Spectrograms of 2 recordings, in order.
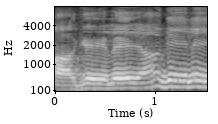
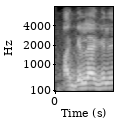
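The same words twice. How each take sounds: First: "അകലെ" with long stretched vowels; sounding far away. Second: "അകലെ" said short and quick, no stretch; no expression. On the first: Teacher makes the class feel distance, അകലെ drawn out. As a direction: draw out അകലെ as if pointing into the distance. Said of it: "അകലെ തോന്നണം അവിടെ". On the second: Teacher shows what will not work, അകലെ unstretched. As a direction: toss off അകലെ without any distance. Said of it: "എന്ന് പറഞ്ഞാൽ പറ്റുമോ?". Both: Shown as a demonstration.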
